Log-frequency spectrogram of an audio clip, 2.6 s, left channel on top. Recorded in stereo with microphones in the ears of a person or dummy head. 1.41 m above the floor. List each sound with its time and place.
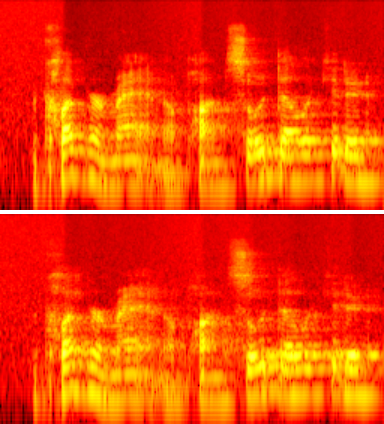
0.2 s a man speaking: 55° left (ahead or behind), 1.4 m; by 2.5 s 75° left (ahead or behind), 3 m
